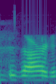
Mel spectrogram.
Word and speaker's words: Buzard: And my real last name, Buzard, is so difficult to pronounce and tricky for people that Laura B.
